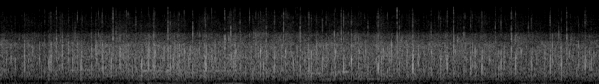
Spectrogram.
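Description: An audience applauds steadily for several seconds, a dense, even wash of many hands clapping at a constant loud level with no speech over it, given in honour of two women.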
